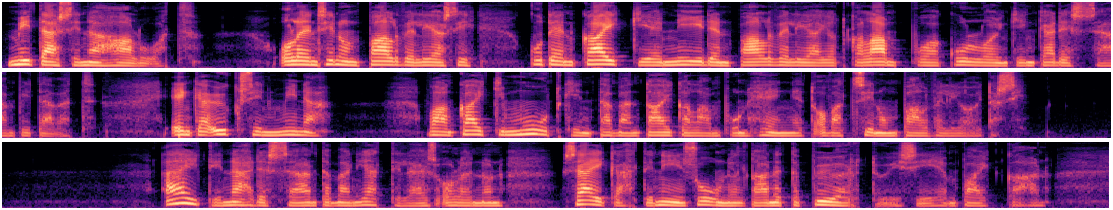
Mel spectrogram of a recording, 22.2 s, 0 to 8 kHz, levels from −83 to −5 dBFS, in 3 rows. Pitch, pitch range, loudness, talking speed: 135 Hz, 125-150 Hz, -17 LUFS, 105 wpm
